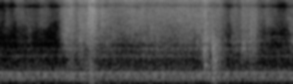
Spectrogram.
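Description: Quiet room tone with a few faint knocks and rustles, about a second in and again about three seconds in.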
